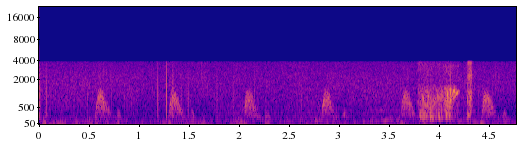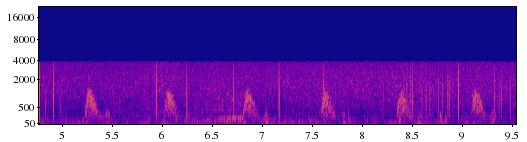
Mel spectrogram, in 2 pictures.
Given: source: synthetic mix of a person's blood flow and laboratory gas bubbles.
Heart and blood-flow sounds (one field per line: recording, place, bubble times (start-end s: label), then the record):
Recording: Doppler ultrasound of blood flow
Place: subclavian vein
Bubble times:
3.77-4.21 s: bubbles
4.26-4.35 s: bubbles
From the record:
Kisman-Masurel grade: 213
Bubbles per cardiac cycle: several, 3 to 8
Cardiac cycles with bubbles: 1 to 10%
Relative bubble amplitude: loud (0.450 to 0.775)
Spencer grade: 1 (occasional bubble signal discernible with the cardiac motion signal, with majority of cardiac periods free of bubbles)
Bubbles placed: anywhere in the cardiac cycle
